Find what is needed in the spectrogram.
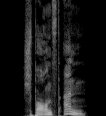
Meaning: second-person singular present of anspornen
- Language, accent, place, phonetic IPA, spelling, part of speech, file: German, Germany, Berlin, [ˌʃpɔʁnst ˈan], spornst an, verb, De-spornst an.ogg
